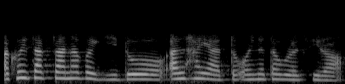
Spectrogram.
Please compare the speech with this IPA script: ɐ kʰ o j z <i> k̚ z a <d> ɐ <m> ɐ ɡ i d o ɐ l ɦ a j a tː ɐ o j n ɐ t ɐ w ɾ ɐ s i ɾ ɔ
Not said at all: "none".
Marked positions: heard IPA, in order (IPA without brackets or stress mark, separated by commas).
a, n, b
